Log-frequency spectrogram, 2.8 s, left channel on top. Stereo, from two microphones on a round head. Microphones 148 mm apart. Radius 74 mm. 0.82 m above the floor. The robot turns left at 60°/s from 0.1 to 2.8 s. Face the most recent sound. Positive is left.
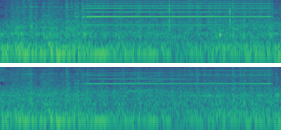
turn(degrees=5)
